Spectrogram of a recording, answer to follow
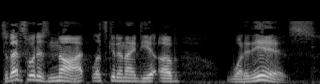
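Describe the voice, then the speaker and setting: High-voiced male preacher, emphatic and deliberate. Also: lively intonation, fairly bright tone, breathy edge, dry recording, highs cut off. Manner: emphatic, deliberate, with stressed key words. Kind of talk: expository sermon, teaching verse by verse.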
